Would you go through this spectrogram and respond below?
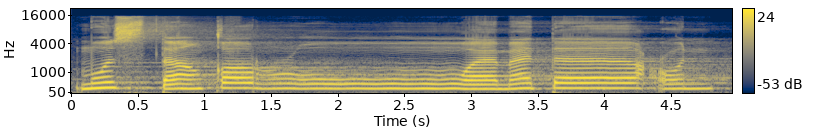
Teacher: Wa-nya dibaca pendek, ma juga dibaca pendek, ta dibaca panjang, ada alif sebelumnya harokat fathah. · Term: mad tabi'i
